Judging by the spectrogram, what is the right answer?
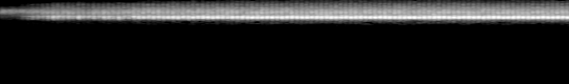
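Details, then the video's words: Grasshopper chorus, free of music, swelling from faint to full: a thin, very high-pitched continuous buzz pulsing about four times a second, holding steady once it builds. "Grass Hopper Sounds"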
